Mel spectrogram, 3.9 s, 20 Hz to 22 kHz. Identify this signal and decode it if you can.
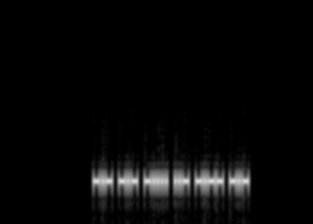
Morse code, heard as a keyed tone, about 46 wpm, 700 Hz. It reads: KK6UYK
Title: USA Call Signs - 6 Characters - 45wpm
